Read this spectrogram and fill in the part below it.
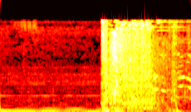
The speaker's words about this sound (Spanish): Wolf le dispara. Los demás corren y disparan. Dentro están asustados. Disparan hacia Wolf, que devuelve los disparos. Wolf mata a un hombre. Los demás se refugian y disparan.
